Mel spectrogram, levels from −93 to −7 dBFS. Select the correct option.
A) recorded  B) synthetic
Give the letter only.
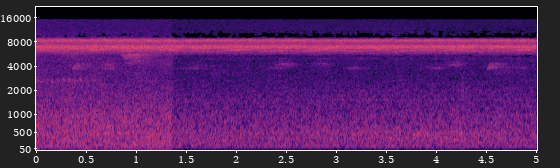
A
